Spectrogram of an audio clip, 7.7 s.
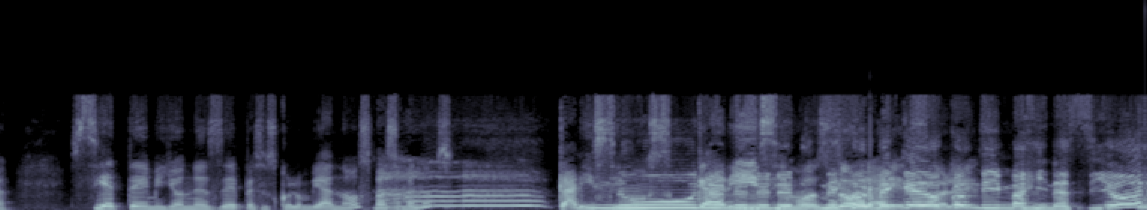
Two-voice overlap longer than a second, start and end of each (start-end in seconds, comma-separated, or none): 3.8-6.7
